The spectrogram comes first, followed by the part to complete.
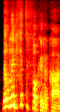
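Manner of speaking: usual speaking voice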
